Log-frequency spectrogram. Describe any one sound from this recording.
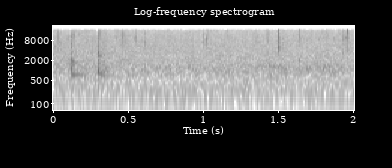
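Water pours from a kettle into a glass.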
